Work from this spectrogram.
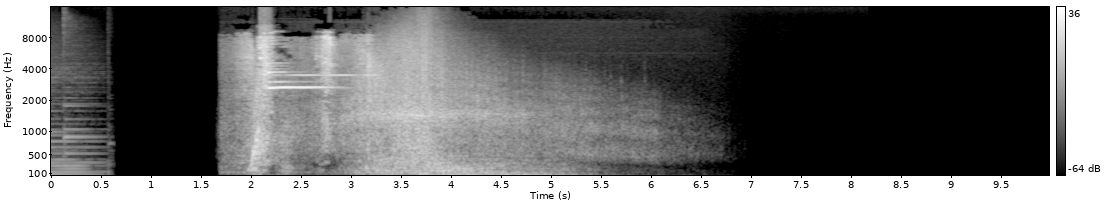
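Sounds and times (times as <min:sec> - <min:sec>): metallic clang with ringing tone: 0:02.0 - 0:03.3.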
